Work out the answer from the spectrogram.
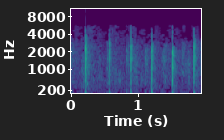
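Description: A church audience claps to welcome the leaders of a new fellowship: six sharp, evenly spaced claps, about three per second, in a steady unison rhythm.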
